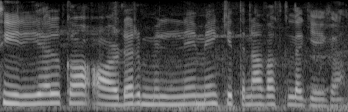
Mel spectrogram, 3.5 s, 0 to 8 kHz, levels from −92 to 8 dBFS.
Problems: none marked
